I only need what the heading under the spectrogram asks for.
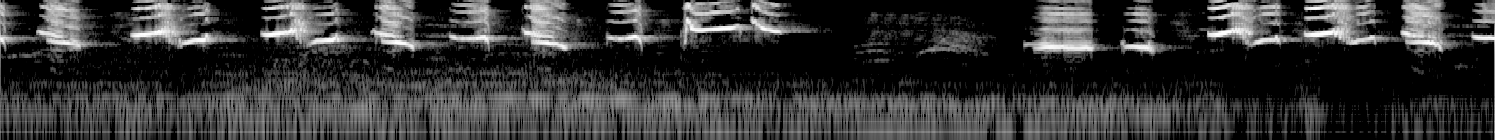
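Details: Kacer, the oriental magpie-robin, delivering continuous song meant to coax other birds into singing: steady repeated whistled, downslurred syllables about two per second, a brief pause, then more varied whistles.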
